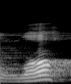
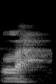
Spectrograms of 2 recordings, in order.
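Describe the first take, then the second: First: The L and vowel sound heavy and dark. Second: The L and vowel sound light and thin. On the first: "Tebalnya loh" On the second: "tipisnya lah"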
